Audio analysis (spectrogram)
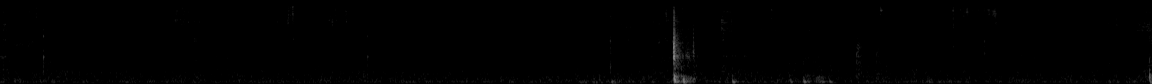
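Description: Scissors cutting small angled pieces of paper for a stamped cherry card, heard as a single crisp snip partway through an otherwise quiet, faintly hissing room.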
